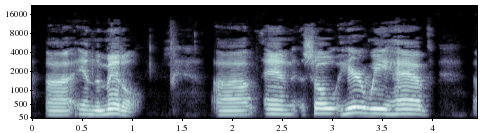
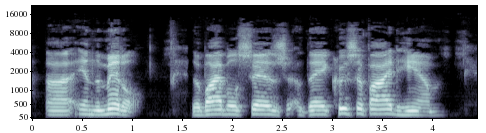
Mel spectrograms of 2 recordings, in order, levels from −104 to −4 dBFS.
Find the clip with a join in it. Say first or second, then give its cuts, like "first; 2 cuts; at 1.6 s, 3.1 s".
second; 1 cut; at 1.5 s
